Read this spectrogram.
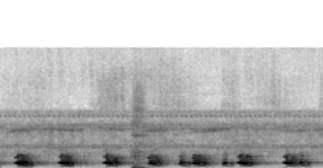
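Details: Raccoon hounds barking treed on a steep hillside where six coons were seen; sharp, evenly spaced barks about twice a second, one brief thump in the middle.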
